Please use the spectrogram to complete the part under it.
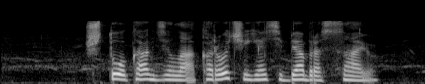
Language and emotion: Russian, neutral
